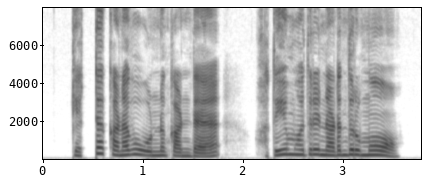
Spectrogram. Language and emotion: Tamil, fearful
